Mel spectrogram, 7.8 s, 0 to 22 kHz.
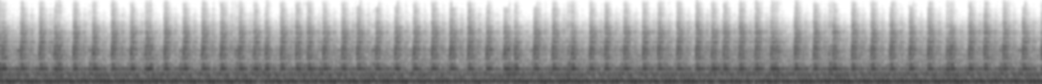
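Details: Late-1960s/early-1970s Yamaha P125A outboard, no impeller, first start of the season after rebuild, restarted without choke; crisp, rapid, evenly spaced firing at steady speed, no misses or surging, runs healthy.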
